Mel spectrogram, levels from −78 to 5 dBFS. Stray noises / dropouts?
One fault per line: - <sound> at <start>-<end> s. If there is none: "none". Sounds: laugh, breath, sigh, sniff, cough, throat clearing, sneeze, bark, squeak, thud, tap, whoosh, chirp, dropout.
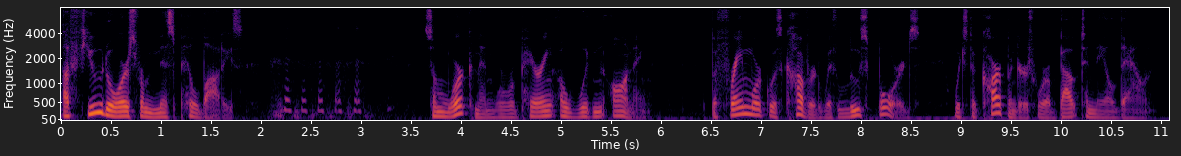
- laugh at 2.0-3.4 s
